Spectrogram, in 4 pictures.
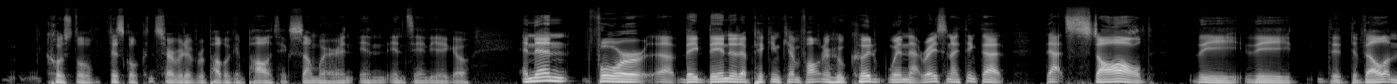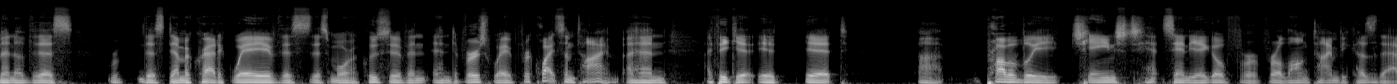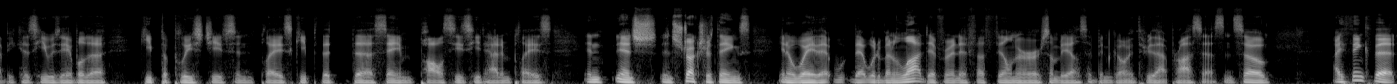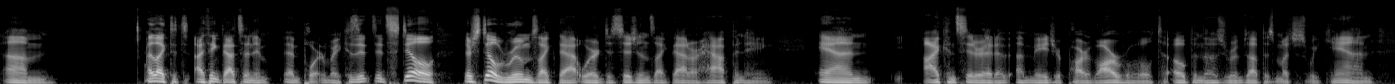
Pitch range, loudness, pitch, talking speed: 85-105 Hz, -22 LUFS, 95 Hz, 190 wpm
